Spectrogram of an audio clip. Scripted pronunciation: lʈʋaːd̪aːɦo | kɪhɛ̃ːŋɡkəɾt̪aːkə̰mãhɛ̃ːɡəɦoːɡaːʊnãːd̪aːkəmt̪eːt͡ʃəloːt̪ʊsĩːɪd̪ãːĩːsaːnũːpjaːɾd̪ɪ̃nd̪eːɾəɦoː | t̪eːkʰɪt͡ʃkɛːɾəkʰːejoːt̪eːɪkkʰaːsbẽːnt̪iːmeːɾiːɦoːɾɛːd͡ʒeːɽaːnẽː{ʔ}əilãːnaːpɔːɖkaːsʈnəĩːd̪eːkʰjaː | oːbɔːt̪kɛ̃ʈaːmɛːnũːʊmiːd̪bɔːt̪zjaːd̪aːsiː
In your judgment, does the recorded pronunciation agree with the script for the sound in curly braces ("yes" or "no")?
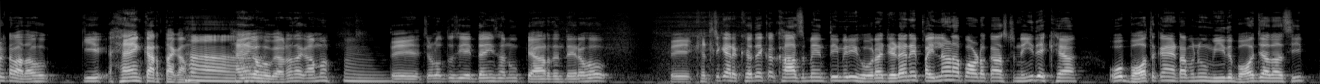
no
